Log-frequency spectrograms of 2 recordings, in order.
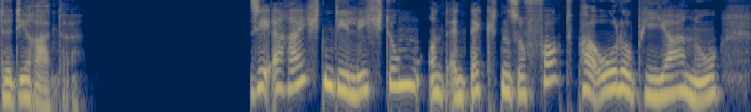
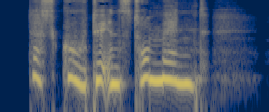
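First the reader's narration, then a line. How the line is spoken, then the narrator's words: Worried exclamation. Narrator (German): rief sie besorgt aus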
